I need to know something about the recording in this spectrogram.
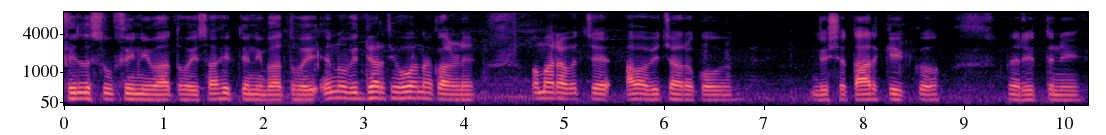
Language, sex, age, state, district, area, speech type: Gujarati, male, 18-30, Gujarat, Rajkot, rural, spontaneous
